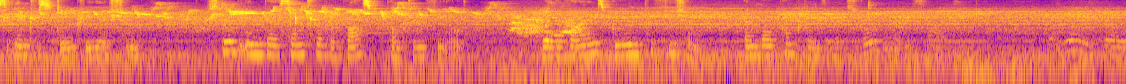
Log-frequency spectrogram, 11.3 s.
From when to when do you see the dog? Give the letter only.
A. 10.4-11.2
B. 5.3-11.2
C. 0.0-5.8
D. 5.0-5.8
D.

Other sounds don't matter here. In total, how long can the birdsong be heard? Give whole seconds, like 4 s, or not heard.
6 s.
